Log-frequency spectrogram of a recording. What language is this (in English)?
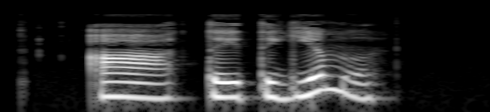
Mari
